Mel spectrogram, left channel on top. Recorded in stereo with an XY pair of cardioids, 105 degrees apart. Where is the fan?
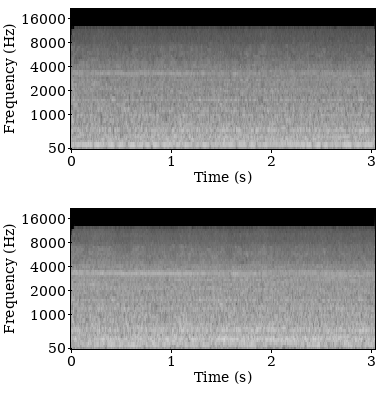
35° right, 1.7 m.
